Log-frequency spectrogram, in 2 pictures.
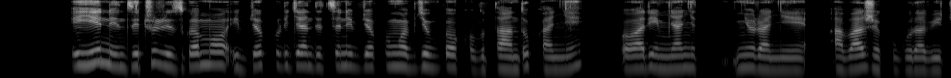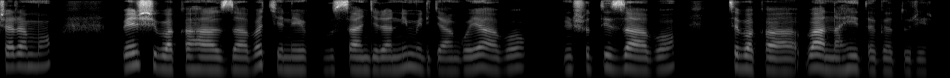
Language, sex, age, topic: Kinyarwanda, female, 25-35, finance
